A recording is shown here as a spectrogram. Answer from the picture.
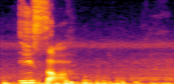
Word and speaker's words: Esau: And actually, I'm going to look up the right pronunciation of Isa to make sure I'm pronouncing it correctly. Issa. Issa, I guess. I wonder if I think in Spanish it is. Esau. Esau. So, it's Esau and Jacob.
